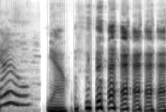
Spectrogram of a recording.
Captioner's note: laugh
